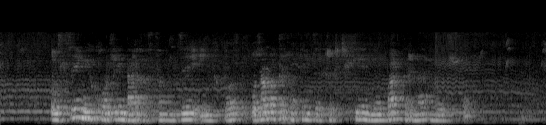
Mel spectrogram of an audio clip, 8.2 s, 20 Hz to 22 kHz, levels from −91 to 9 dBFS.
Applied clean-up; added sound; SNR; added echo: none; Buzz; 19 dB; reverberation time 2.0 s.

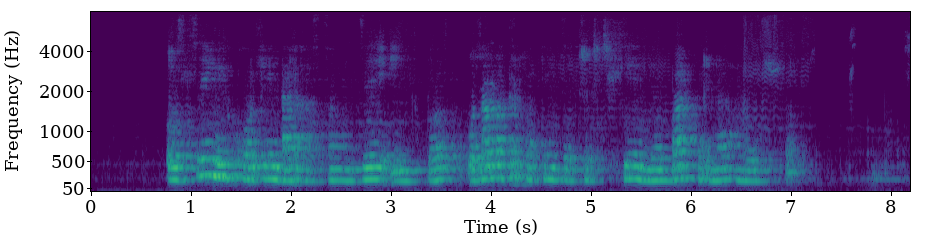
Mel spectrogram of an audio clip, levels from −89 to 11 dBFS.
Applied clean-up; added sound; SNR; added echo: neural separator model SepFormer DNS4.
